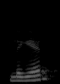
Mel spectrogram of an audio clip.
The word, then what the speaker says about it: Leger: How do you say her name? Leguer. Leguer, not Leher.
